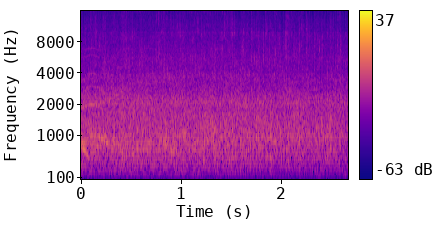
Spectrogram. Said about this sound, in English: Hey, was somebody in the house, if God saved you and you do not deserve to be in this place, but you're thankful for God's grace, would you lift up the biggest shout of praise and hand clap that you could give for the God of all creation? Amen. Amen.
